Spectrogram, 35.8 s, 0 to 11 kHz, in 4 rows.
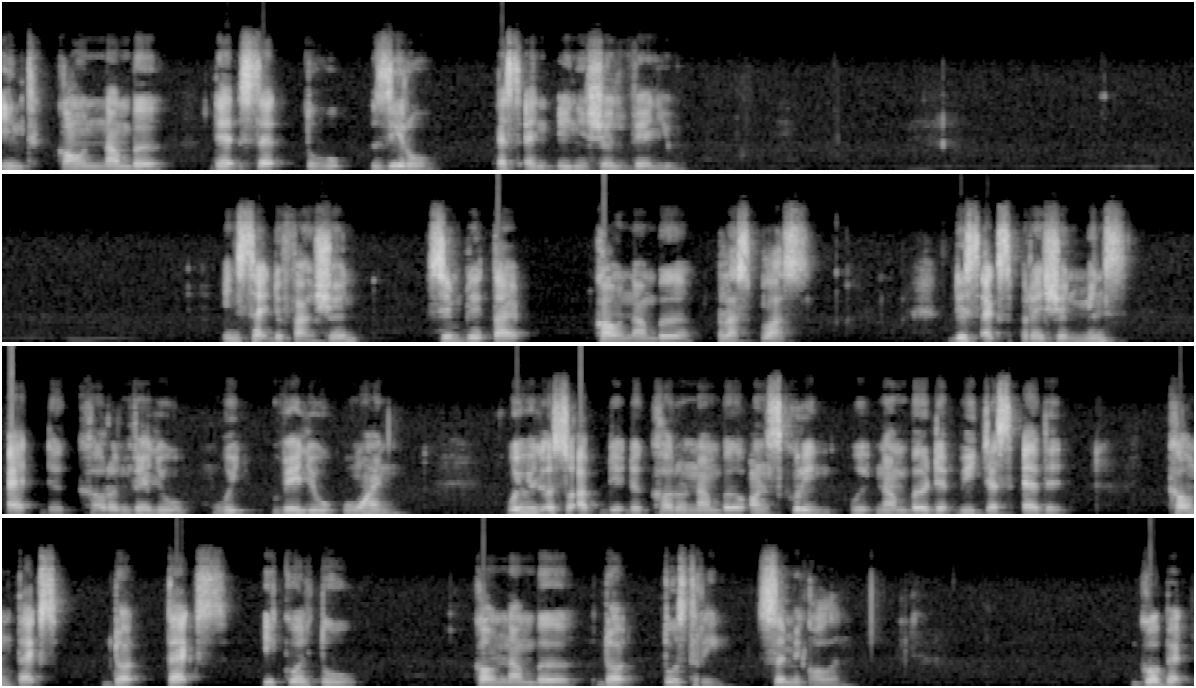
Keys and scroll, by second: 0.0-2.0 typing, 3.4-9.3 typing, 10.5-13.3 typing, 14.0 Down, 15.2 Tab, 16.4-17.5 typing, 19.3-20.6 typing, 23.9 Return, 25.9 Return, 26.3-32.3 typing, 27.4 Down, 27.7 Tab, 32.9 Tab, 33.5 End, 34.1 typing.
